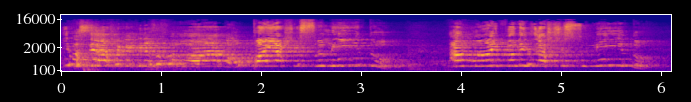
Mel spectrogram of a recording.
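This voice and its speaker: High-voiced pastor shouting in an echoey hall. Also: male voice, moderate pace. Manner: animated, mocking, swings between shouting and soft asides. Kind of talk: sermon. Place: church hall. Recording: echoey hall, far from mic.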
